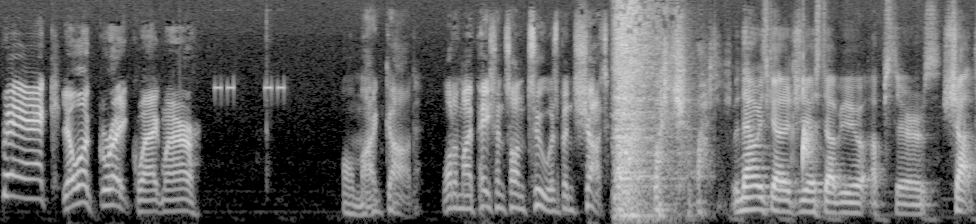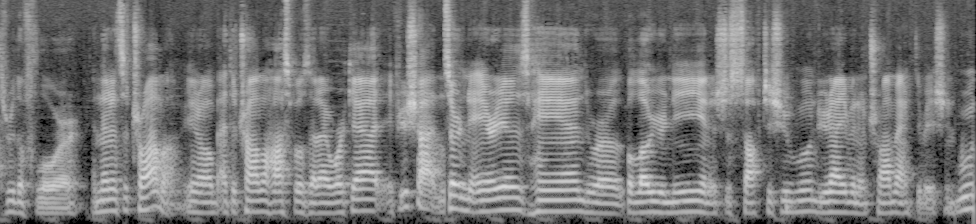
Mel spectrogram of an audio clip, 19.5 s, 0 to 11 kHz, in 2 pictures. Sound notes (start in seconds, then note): 2.2 beeping; 6.2 dramatic music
